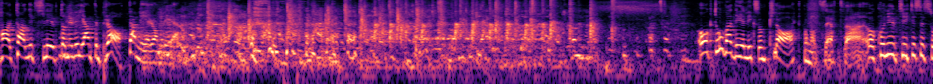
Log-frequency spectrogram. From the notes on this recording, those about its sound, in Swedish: Lyssna på en inspelad föreläsning. Inspelningen av en workshop vi gjorde på Fountain House tidigare i våras där alla som ville kunde vara med och lära sig producera radio.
